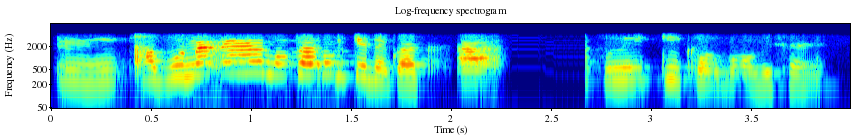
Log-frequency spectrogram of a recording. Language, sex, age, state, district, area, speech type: Assamese, female, 45-60, Assam, Darrang, rural, conversation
